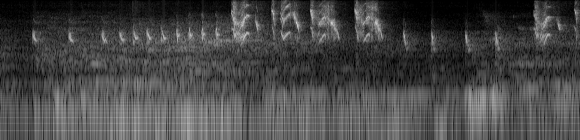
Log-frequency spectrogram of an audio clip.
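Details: Long-tailed shrike, a prized champion bird kept for training other songbirds: a fast series of short clipped notes around mid-high pitch, then louder harsh scratchy bursts reaching very high, repeated rapidly with brief pauses; low background hum.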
